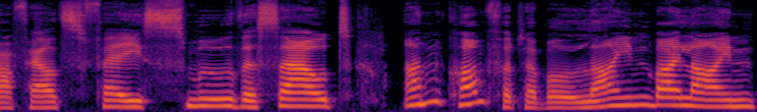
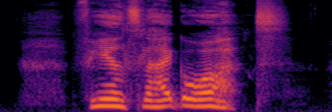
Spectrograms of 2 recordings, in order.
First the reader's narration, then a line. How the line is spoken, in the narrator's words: Crowley gasps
